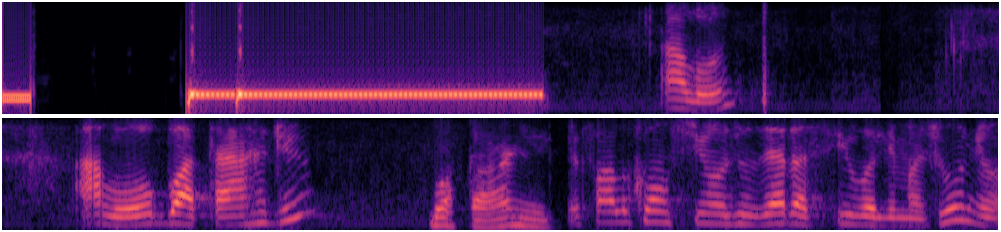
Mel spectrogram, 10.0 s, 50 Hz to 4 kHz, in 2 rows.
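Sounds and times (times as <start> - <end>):
steady continuous phone tone during call transfer: 0.0 - 0.2, 0.9 - 2.7
telephone beep during call transfer: 1.0 - 2.7
speech: 3.3 - 3.8, 5.4 - 9.9.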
